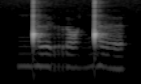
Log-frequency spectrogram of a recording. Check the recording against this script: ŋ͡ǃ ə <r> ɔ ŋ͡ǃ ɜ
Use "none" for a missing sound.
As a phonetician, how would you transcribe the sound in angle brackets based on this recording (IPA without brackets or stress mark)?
r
